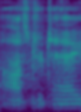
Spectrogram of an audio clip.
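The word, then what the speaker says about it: Ostertag: My name is Detective Ostag. That's spelled O S T E R T A G.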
